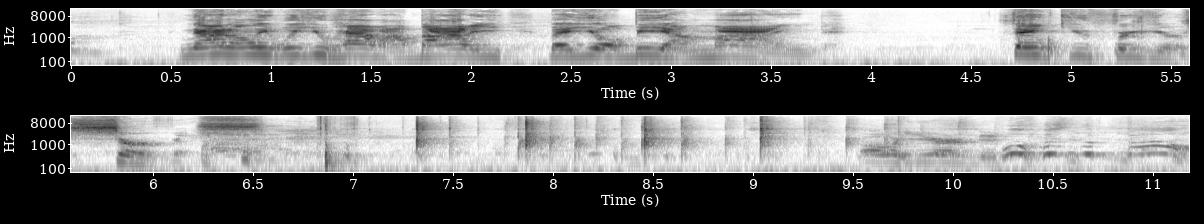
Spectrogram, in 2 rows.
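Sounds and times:
speech: 0.0s - 3.9s, 4.7s - 7.1s, 9.6s - 11.1s
hands clapping: 6.8s - 9.9s
laughter: 9.9s - 11.1s.

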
